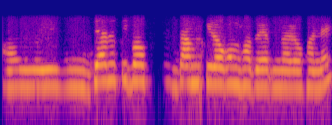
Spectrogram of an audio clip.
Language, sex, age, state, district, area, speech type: Bengali, female, 30-45, West Bengal, Murshidabad, rural, conversation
